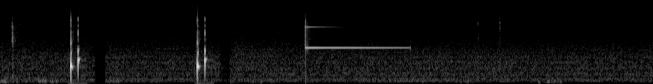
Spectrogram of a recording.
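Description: A quick double click about a second in and another sharp click near two seconds, then a computer's electronic ding: one steady tone that fades slightly over about a second, then cuts off.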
